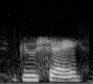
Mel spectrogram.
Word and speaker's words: Gaucher: Sure, it's Gaucher.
